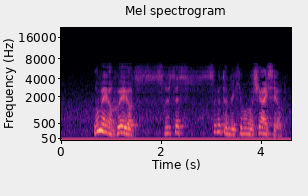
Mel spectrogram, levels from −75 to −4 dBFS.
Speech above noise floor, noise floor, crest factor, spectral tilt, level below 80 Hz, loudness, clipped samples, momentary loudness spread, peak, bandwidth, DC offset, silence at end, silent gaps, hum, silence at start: 22 dB; -50 dBFS; 20 dB; -5.5 dB/octave; -68 dBFS; -29 LUFS; under 0.1%; 16 LU; -10 dBFS; 7.4 kHz; 0.9%; 0 s; none; none; 0 s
